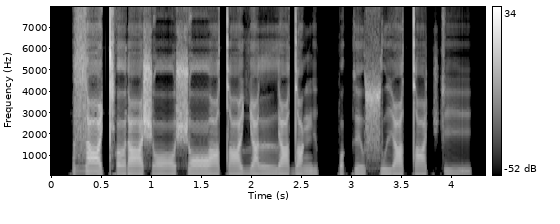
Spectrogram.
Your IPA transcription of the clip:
zɑcʰʌ ɾɑʃɔː ʃɔːtˤə˞ʎɑlːi dˤʊŋipːʌ kɪ sʷiːtˤʌːt͡ʃʼi

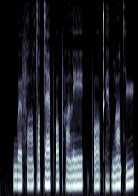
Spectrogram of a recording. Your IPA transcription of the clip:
wœfɑ̃ tˤʉtæ pʼɔpʰɑ̃le | pʼɔ kʼɛ̤ɡʷɑ̃ tʼy

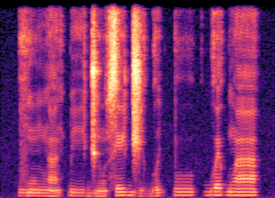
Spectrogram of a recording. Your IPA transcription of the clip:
vũ˧ŋã˨˦k͡piː˧ d͡ʒũ˨se˦ d͡ʒi˨ɡʷi˦k͡pu˦ | ɡʷɛ˦ ɡʷã˦

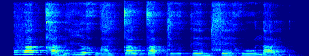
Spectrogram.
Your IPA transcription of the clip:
va˦˥k̚t̪ʰa̰˧˨nɣi˨˦ə̯hwa̤˨˩j t̪a˨˦wt̪a˨˩k̚zɨ̤˨˩ə̯ke˧˩m se˧˩hwu˨˦na̰˧˨jʔ

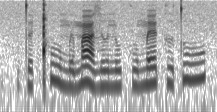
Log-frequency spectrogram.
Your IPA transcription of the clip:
t̪ɘǃʰu mɘma zɯnukumɛ kɯt̪u

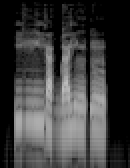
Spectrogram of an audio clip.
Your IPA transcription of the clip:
jiː˦ ja˨ɡ͡ba˨˦jĩ˨ ɗũ˨

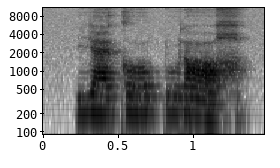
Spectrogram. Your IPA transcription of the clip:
jæko puɾɒχ

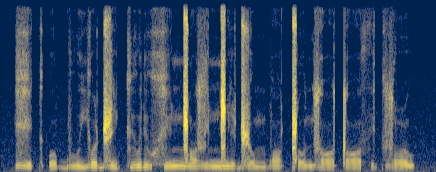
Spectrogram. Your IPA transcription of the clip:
ɣekʔobu joɖ͡ʐikʲu ɾʲuxɪ ŋ͡ǁɔzɪŋ͡ǁi ɖ͡ʐombɔ ǁonzɔ tɔ θikzˤu

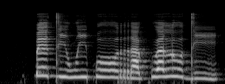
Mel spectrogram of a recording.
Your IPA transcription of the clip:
k͡pɛ˦ di˨wi˨ɓoː˨ ra˨kʷa˦lo˦˨ di˨

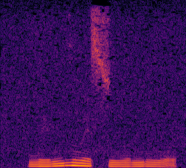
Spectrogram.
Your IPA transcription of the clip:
wɪŋðue̯ suo̯ŋuo̯

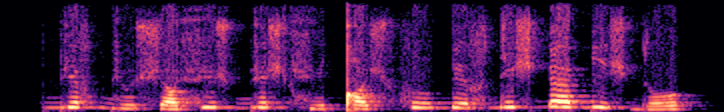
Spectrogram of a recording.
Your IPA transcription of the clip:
bʲæ˥fbʲu˩˧ ʃɒ˩˧fʲu˥˧ʃbʲɒ˥˧ʃ fʲe˩˧ǃɒ˩˧ʃ fu˥ɠe˥˧f de˥ʃɠæ˥ ɠi˥˧ʃdo˩˧

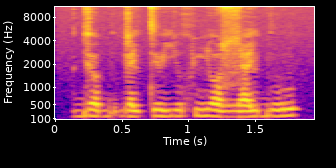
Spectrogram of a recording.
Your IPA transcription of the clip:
ɡʲɔbṵɡælʲ tʉjixʷɲɔ ɮælʲ bu

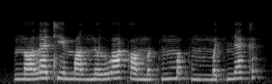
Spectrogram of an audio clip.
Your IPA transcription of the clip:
nɒlæ tʲɛmɑlnʊlwɑ kɒməkmːʌk mːətʲnæk

